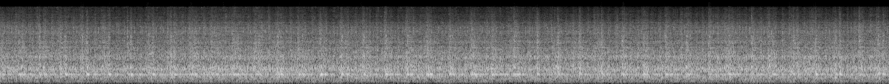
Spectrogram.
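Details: Running engine with fast, fairly even light knocking about twice per second; excessive camshaft axial end play in the cylinder head causes it, engine with sludge and blow-by; fix: machine the original plug about 0.5 mm.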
